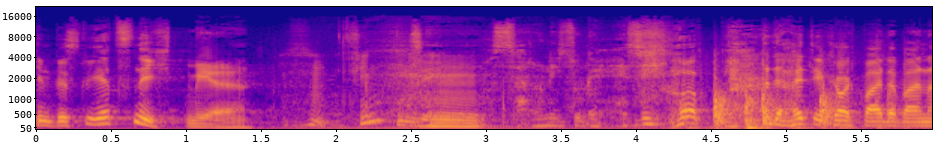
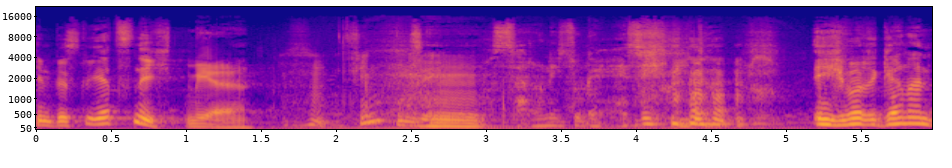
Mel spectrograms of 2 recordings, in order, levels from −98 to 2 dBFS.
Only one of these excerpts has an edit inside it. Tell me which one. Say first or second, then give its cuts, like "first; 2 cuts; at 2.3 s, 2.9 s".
first; 1 cut; at 4.2 s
